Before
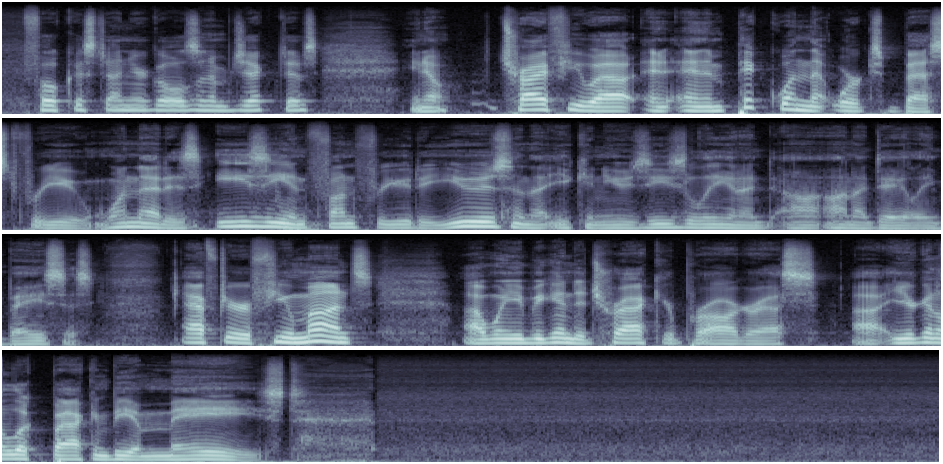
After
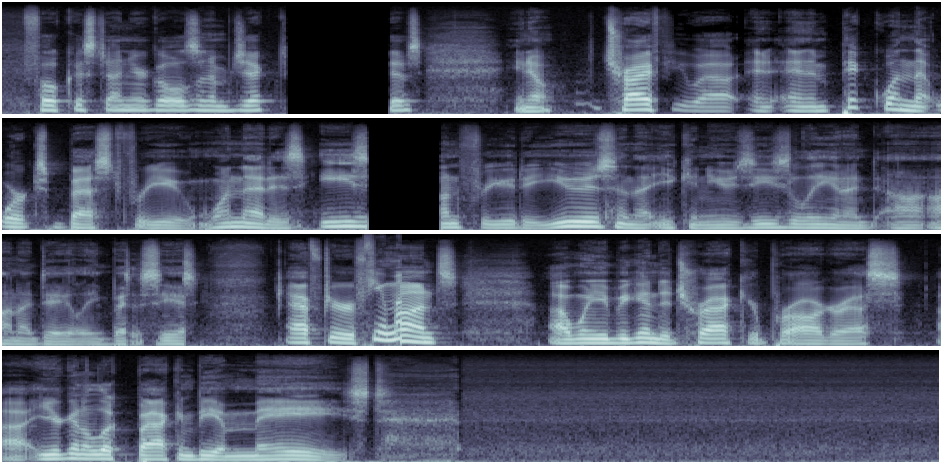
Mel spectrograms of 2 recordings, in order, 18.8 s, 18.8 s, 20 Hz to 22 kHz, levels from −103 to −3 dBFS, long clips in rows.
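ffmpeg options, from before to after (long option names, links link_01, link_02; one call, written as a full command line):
ffmpeg -i in.wav -filter_complex "[0:a]asplit=9[link_01][link_02][link_03][link_04][link_05][link_06][link_07][link_08][link_09];[link_01]atrim=end=1.42,asetpts=PTS-STARTPTS,afade=type=out:start_time=1.416:duration=0.004:curve=hsin,apad=pad_dur=0.52[link_10];[link_02]atrim=start=1.42:end=2.76,asetpts=PTS-STARTPTS,afade=type=in:duration=0.004:curve=hsin,afade=type=out:start_time=1.336:duration=0.004:curve=hsin:silence=0.0707946[link_11];[link_03]atrim=start=2.76:end=6,asetpts=PTS-STARTPTS,afade=type=in:duration=1.51:silence=0.0707946,afade=type=out:start_time=3.236:duration=0.004:curve=hsin[link_12];[link_04]atrim=start=6:end=6.37,asetpts=PTS-STARTPTS,volume=0[link_13];[link_05]atrim=start=6.37:end=9.492,asetpts=PTS-STARTPTS,afade=type=in:duration=0.004:curve=hsin[link_14];[link_06]atrim=start=9.488:end=9.782,asetpts=PTS-STARTPTS,areverse[link_15];[link_07]atrim=start=9.778:end=10.684[link_16];[link_08]atrim=start=10.68:end=10.96,asetpts=PTS-STARTPTS,asetrate=66591,aresample=44100,atrim=end_sample=8177,asetpts=PTS-STARTPTS[link_17];[link_09]atrim=start=10.956[link_18];[link_10][link_11][link_12][link_13][link_14]concat=n=5:v=0:a=1[link_19];[link_19][link_15]acrossfade=duration=0.004:curve1=hsin:curve2=hsin[link_20];[link_20][link_16]acrossfade=duration=0.004:curve1=hsin:curve2=hsin[link_21];[link_21][link_17]acrossfade=duration=0.004:curve1=hsin:curve2=hsin[link_22];[link_22][link_18]acrossfade=duration=0.004:curve1=hsin:curve2=hsin" out.wav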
